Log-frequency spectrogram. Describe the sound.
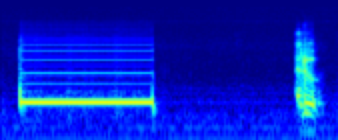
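A telephone line tone sounds as a call is placed: one long, steady electronic beep of about a second, followed after a pause by a brief, noisy crackle.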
